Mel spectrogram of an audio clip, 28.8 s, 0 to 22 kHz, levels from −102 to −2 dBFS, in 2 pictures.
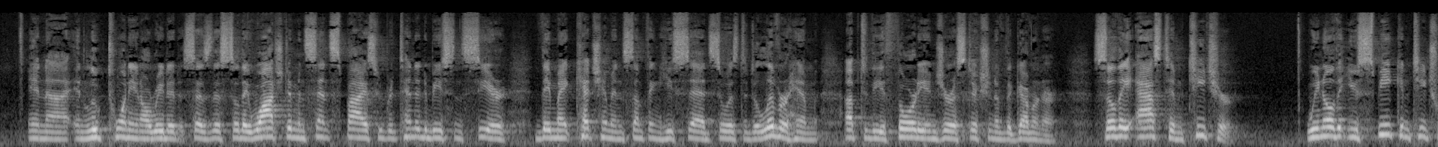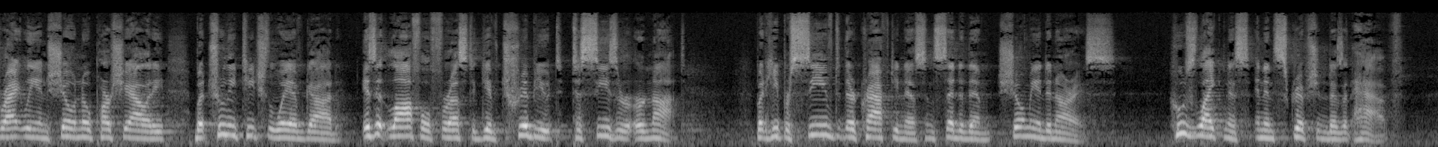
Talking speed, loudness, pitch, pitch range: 215 wpm, -31 LUFS, 175 Hz, 155-195 Hz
